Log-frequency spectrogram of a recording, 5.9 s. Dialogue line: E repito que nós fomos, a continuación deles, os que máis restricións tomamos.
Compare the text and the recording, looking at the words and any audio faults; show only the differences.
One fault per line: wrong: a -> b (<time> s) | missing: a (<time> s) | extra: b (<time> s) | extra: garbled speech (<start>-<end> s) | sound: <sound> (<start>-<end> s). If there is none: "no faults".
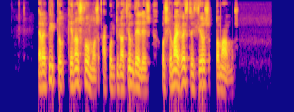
no faults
